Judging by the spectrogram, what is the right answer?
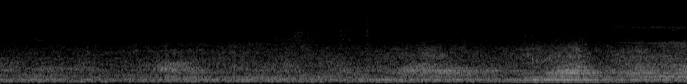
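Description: A steady mechanical hum with a constant low droning tone, growing a little louder about five and a half seconds in.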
